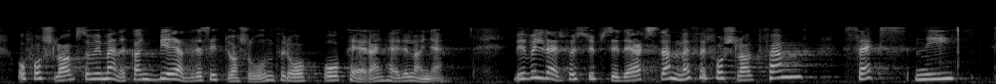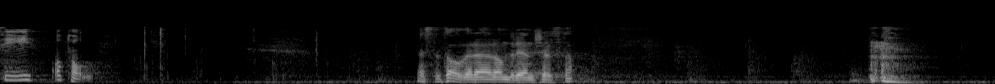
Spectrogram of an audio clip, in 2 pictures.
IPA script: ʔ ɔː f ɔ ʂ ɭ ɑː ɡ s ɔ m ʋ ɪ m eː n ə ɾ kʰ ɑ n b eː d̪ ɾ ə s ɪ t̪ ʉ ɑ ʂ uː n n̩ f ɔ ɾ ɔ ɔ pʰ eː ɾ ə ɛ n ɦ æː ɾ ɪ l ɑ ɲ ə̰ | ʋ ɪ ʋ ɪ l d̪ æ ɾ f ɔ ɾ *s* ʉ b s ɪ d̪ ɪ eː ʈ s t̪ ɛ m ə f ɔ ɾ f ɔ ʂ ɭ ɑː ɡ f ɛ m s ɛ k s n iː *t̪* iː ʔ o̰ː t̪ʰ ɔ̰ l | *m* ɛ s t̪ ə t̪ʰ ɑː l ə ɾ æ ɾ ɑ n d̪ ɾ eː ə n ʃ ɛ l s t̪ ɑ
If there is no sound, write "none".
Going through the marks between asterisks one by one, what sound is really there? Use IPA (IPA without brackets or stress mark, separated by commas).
s, t̪ʰ, n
